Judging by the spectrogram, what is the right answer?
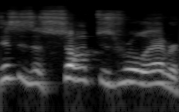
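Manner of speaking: wild, outraged, high-pitched berserk commentator rant. Retelling a color commentator's reaction to an ejection, retelling a berserk rant. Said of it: "he's going absolutely berserk".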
